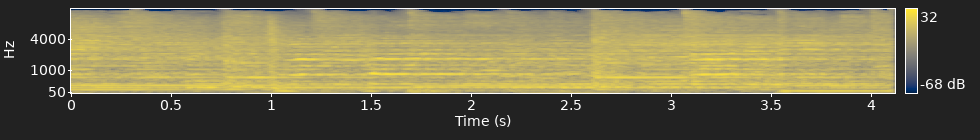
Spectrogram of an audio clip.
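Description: Live pop band playing loudly, with a woman singing lead into a microphone over drums and keyboards.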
